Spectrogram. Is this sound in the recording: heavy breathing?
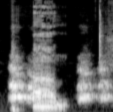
no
